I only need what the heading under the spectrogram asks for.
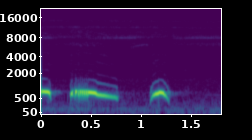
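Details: Spotted dove decoy cooing to attract wild doves. A clipped note at the start is followed by a long mellow coo falling in pitch and a short rounded final coo. Background is otherwise quiet.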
